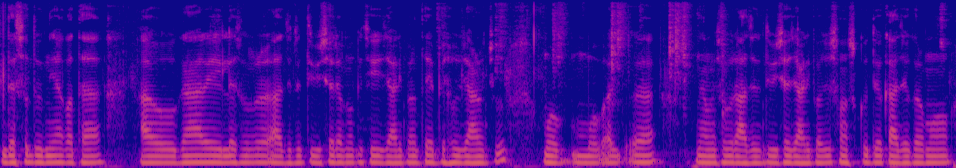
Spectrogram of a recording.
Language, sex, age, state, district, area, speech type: Odia, male, 30-45, Odisha, Kendujhar, urban, spontaneous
